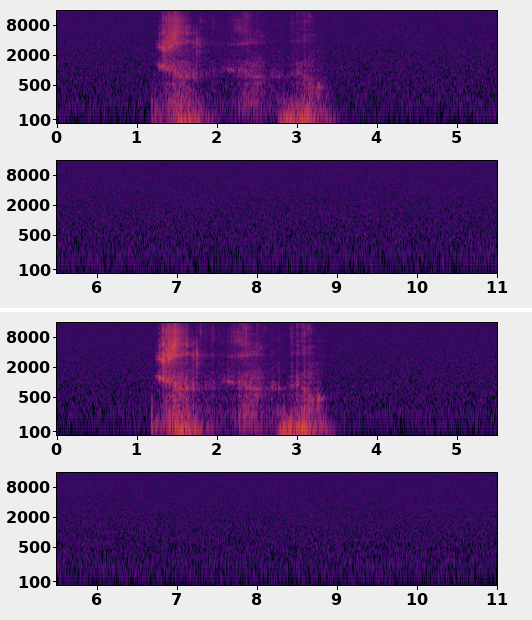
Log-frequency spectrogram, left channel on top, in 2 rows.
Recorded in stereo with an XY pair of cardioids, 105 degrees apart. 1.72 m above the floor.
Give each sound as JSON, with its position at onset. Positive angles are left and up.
{"t": 1.2, "sound": "chewing", "azimuth_deg": -50, "distance_m": 3.0}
